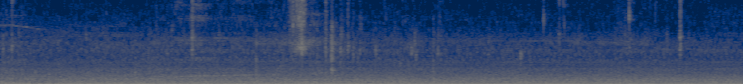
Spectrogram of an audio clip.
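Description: Steady drone inside a lorry cab cruising on a motorway: the engine's low hum under tyre and road noise.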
